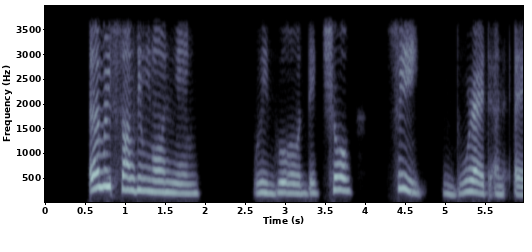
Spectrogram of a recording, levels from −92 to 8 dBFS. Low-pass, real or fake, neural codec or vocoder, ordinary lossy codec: 3.6 kHz; fake; codec, 16 kHz, 0.5 kbps, FreqCodec, larger model; none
